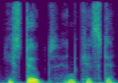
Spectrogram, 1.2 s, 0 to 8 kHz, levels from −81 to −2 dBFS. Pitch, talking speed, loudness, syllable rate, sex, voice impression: 115 Hz, 255 wpm, -18 LUFS, 6.6 syllables/s, male, masculine, adult-like, slightly relaxed, powerful, slightly soft, slightly muffled, raspy, cool, intellectual, calm, friendly, reassuring, wild, lively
